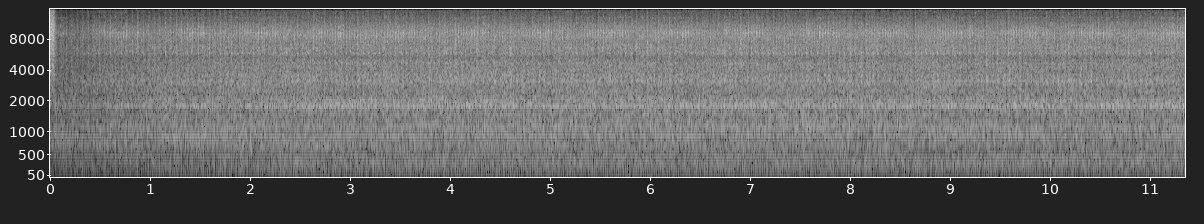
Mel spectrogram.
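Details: Harbor Freight engine-driven V-twin compressor, new pump: engine runs steady at a dropped idle under a constant airy hiss of the unloader venting; compressor sounds healthy.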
